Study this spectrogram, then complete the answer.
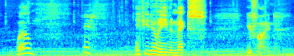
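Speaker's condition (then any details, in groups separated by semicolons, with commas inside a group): No condition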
